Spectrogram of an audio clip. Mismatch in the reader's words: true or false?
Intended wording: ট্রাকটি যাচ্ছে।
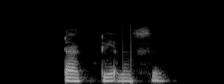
false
